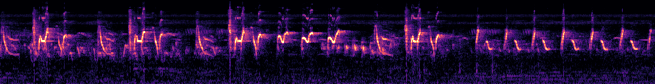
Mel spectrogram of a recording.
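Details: Long-tailed shrike (cendet or pentet) lure sound, the 'toet toet' used to attract other shrikes: a quick run of sharp, high chirped notes, some with hooked upward inflections, repeated irregularly at roughly one per second over a faint hiss.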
